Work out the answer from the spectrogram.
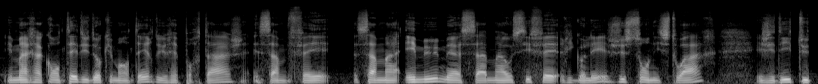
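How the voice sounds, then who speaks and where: Low-voiced man, close dry sound. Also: normal speed, a little mellow, no echo. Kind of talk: interview, recounting.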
